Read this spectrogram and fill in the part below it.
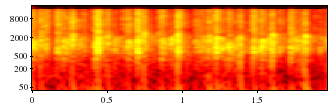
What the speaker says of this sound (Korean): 세 분 MC분들께 박수 부탁드리겠습니다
